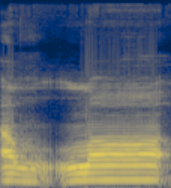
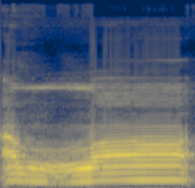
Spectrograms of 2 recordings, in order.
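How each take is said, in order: Both takes have the same delivery.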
